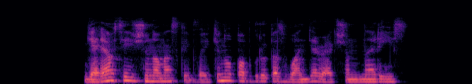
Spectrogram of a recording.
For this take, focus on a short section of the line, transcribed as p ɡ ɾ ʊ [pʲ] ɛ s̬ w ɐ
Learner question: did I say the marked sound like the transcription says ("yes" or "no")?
yes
